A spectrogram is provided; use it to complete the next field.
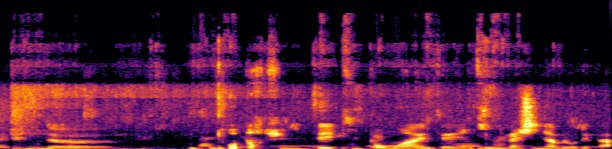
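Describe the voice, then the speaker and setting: A man speaks fairly slowly in a fairly low register, his pitch swinging very widely. The sound is dry and close, without echo. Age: 60s. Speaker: retired business executive turned coach. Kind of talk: testimonial interview. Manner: hesitant, many fillers.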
